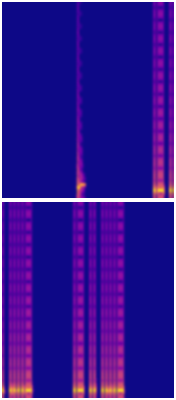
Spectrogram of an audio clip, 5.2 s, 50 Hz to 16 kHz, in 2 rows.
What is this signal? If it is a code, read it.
Morse code, heard as a keyed tone, about 40 wpm, 700 Hz. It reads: AI4 AI4
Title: USA Call Sign Prefixes - Repeated 2x - 40wpm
